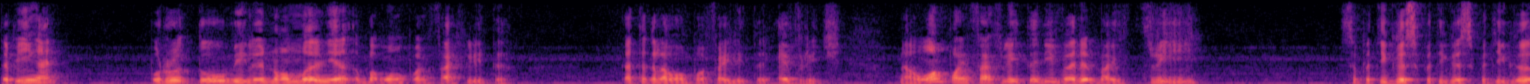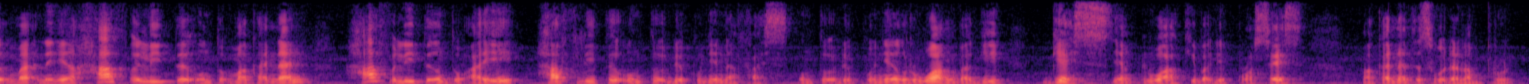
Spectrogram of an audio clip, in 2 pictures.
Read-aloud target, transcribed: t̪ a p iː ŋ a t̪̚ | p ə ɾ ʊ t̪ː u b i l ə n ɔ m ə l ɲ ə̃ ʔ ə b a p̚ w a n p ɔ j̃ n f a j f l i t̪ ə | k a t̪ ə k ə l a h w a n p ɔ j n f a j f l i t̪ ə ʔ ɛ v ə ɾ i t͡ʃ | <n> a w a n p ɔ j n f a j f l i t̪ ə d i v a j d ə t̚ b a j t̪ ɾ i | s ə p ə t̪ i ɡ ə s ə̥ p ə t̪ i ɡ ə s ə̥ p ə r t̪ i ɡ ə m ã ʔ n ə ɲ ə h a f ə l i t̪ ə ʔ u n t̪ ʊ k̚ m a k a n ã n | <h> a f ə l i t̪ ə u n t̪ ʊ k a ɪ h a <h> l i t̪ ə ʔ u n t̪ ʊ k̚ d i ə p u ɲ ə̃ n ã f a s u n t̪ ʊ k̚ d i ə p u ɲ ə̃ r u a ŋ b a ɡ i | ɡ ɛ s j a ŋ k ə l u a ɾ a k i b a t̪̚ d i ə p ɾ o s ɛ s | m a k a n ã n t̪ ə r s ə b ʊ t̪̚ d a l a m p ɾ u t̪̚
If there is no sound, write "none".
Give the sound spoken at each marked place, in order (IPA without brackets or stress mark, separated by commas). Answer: n, h, f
